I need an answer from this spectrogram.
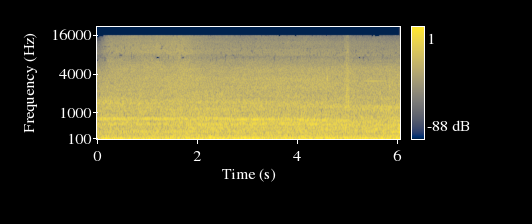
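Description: Steady street noise: the low rumble of a motor vehicle's engine running nearby, with a faint steady whine above it.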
